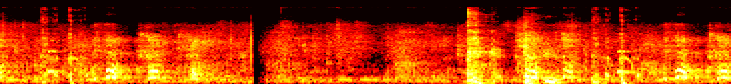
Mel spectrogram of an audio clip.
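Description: Several short, sharp acted coughs break through background chatter and light laughter in a small room.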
